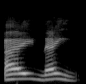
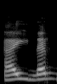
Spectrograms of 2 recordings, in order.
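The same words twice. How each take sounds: First: "आई नई" ending in a y glide, no n; merged noon. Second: "आई नन" ending on a clear n; unmerged noon. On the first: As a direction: say "आई नई" with the final n turned to y. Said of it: "आई नन नहीं पढ़ेंगे". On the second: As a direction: close "आई नन" on n, without a glide. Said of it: "नहीं पढ़ेंगे". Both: Shown as a demonstration.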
